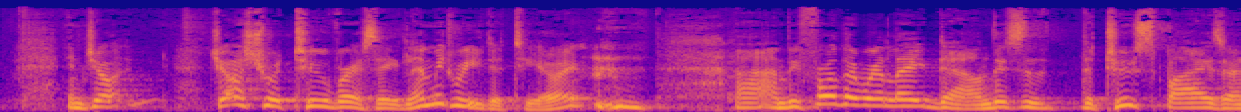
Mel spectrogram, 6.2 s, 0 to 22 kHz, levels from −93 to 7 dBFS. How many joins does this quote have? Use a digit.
1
